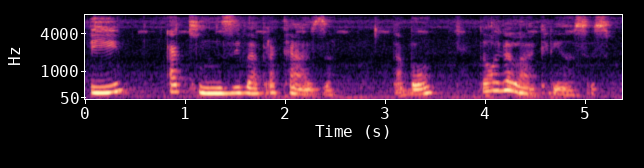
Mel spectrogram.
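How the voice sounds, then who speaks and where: A woman's voice: mid-range voice, lively intonation, slow pace, gravelly, warm tone, slight background noise, rough recording. A Brazilian woman teaching a recorded primary school lesson, patiently explaining step by step and checking that the children follow. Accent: Brazilian Portuguese.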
